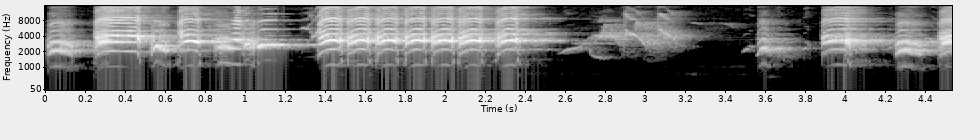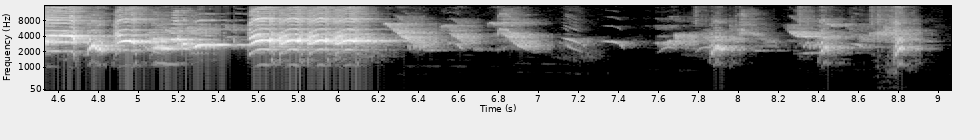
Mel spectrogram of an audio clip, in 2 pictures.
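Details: Brinji (bulbul) in full song, recorded as a tutor track for songbirds: repeated harsh buzzy chattering bursts mixed with bright whistled notes, followed by quieter varied chirps.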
